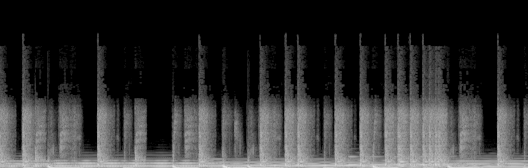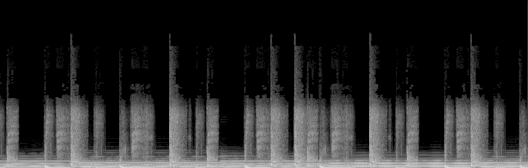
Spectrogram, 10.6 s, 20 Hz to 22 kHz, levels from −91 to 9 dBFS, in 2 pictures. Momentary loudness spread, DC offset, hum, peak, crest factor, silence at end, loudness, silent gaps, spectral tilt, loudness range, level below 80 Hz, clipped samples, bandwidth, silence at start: 4 LU; under 0.1%; none; 0 dBFS; 14 dB; 0 s; -15 LUFS; none; -5.5 dB/octave; 2 LU; -18 dBFS; under 0.1%; 9.6 kHz; 0 s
